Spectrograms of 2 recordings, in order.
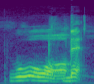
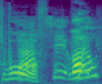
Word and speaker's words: dwarf: I'll try my best dwarf no that's that's the bloke out St D dwarf like that dwarf like a like a like a ship's Warf yeah I struggle with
